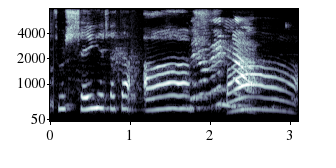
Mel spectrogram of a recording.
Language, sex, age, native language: Icelandic, female, 9, Icelandic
